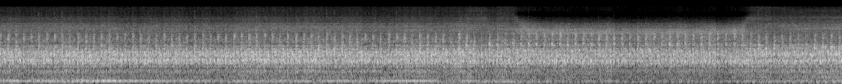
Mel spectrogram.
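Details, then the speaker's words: Beat FI scooter with a rough starter, idling in the workshop: a coarse, irregular klotok-klotok knock about two to three times a second, deep in the engine. Not yet diagnosed. "kali-kali motor teman-teman dan motor konsumen lain mengalami keluhan yang sama motor teman-teman Beat FI starter kasar suara pada mesinnya kasar klotok-klotok"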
